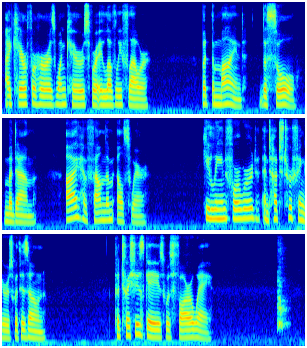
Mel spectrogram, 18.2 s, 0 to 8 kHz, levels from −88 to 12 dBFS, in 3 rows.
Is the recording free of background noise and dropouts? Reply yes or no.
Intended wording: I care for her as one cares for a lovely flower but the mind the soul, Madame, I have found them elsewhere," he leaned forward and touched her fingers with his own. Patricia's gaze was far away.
no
